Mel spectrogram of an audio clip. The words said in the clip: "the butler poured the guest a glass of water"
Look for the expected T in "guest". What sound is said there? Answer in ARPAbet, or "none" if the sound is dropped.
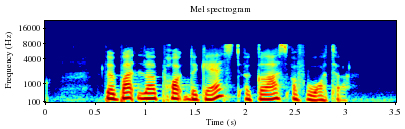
T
